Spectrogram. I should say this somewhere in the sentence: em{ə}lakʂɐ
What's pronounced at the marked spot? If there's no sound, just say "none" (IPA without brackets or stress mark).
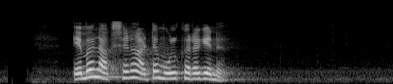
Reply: ə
